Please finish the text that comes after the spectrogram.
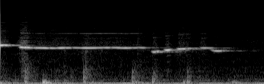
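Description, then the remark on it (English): Someone whistles a tune of long held notes that step down slightly in pitch, clear, over a steady low thumping beat about twice a second. “Can't you just pipe that in later, all right, instead of whistling it?”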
